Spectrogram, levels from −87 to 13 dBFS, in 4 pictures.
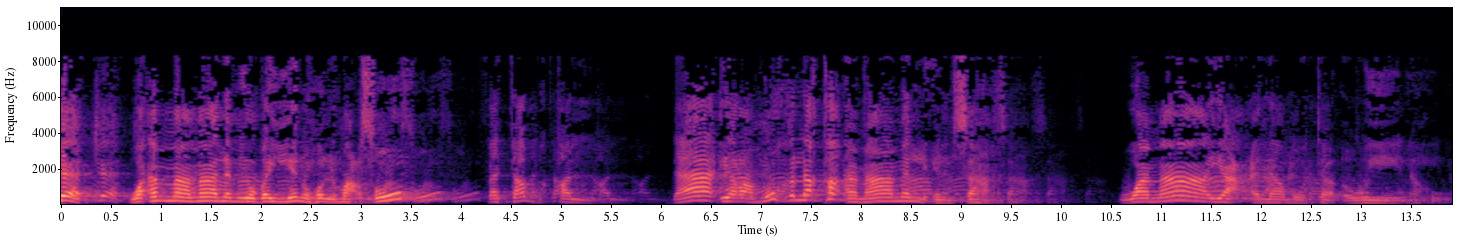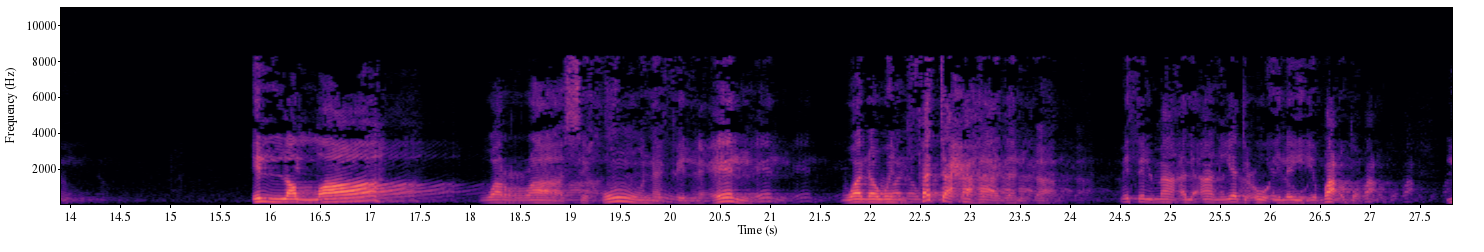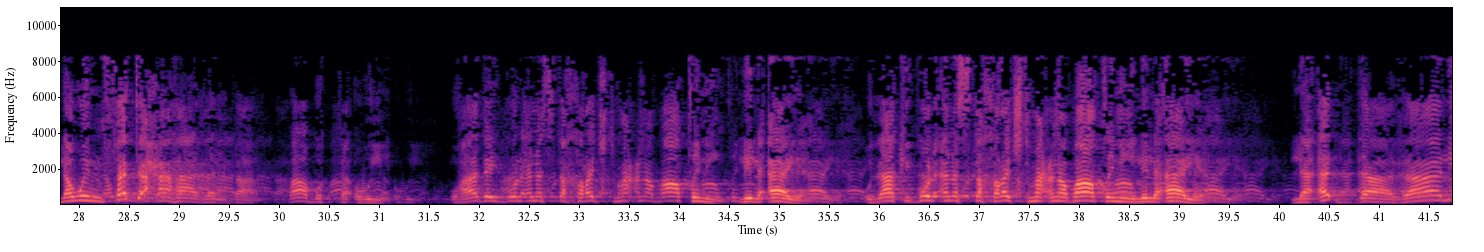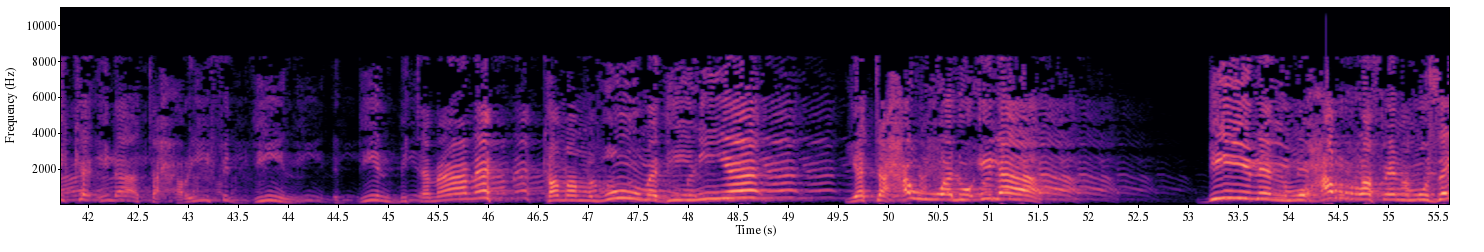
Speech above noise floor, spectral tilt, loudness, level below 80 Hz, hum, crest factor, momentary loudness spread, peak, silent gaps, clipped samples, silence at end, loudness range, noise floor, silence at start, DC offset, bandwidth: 54 dB; -4 dB/octave; -18 LUFS; -66 dBFS; none; 20 dB; 19 LU; 0 dBFS; none; under 0.1%; 0 s; 14 LU; -73 dBFS; 0 s; under 0.1%; 8.8 kHz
